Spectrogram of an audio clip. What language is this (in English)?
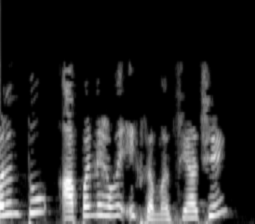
Gujarati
